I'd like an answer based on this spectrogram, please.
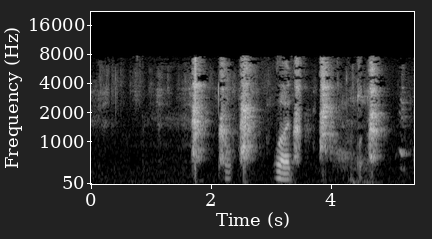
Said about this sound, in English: Oh, yikes, dogs.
